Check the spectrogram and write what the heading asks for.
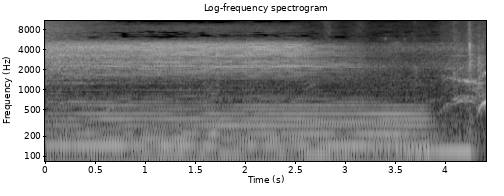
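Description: A thrash metal band's distorted electric guitar holding one final chord that rings out steadily with no drums, then is cut off abruptly at the very end: the close of the song.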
